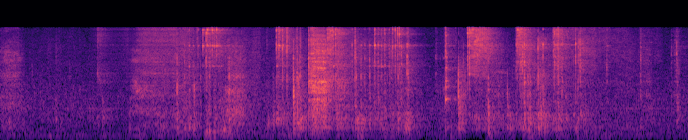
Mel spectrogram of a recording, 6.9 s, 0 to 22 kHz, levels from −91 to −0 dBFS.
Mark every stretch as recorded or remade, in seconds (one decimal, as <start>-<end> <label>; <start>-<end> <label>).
0.0-0.9 recorded; 0.9-1.8 remade; 1.8-6.9 recorded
